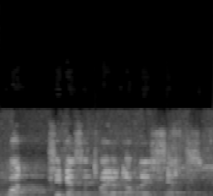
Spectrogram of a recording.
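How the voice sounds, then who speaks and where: An actor playing a scheming, fawning court chamberlain in a theatrical, insinuating 1950s radio style. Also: male voice, medium pitch, lively intonation, normal speed, natural voice. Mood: urgent. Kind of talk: 1950s radio play acting. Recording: echoey hall, distant, noisy 1950s radio recording.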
